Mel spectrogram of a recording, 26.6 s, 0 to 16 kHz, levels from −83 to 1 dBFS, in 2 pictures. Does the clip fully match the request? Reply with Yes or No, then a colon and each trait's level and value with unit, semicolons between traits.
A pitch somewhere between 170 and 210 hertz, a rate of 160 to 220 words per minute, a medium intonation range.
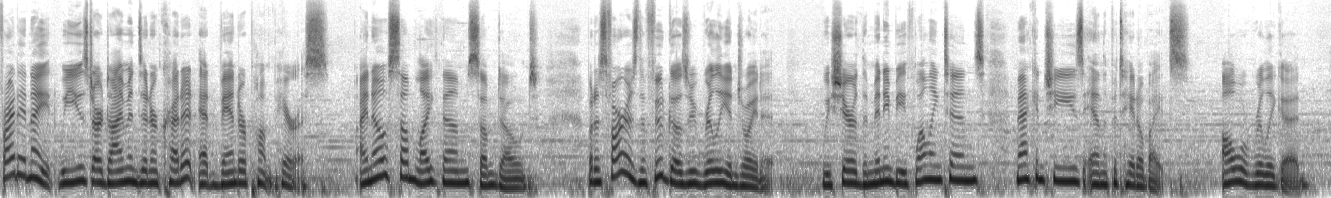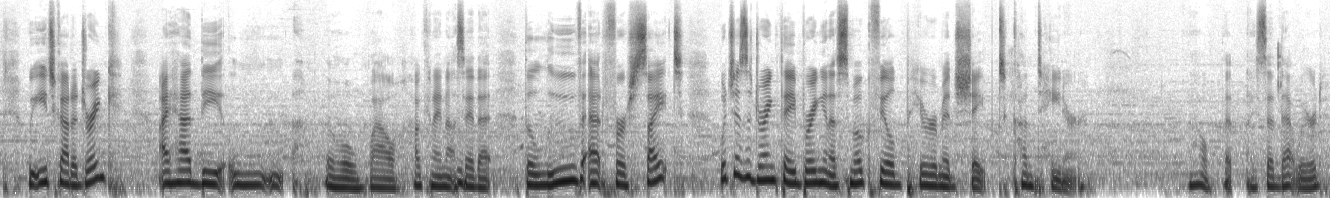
Yes: medium, 185 Hz; average, 195 wpm; average, 4.9 semitones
